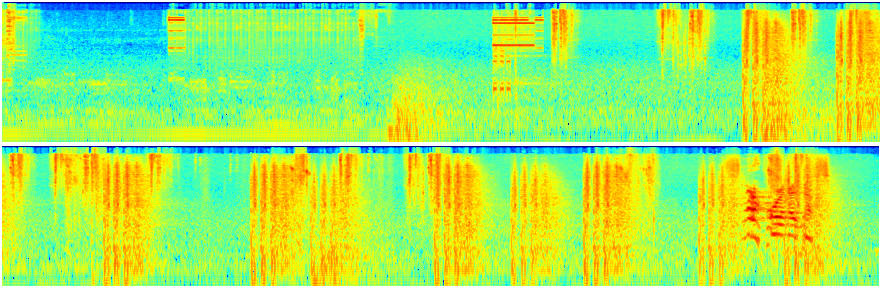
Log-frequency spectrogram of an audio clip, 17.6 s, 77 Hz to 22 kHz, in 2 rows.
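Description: Turret gunfire in Cyberpunk 2077 rattles out in repeated loud bursts of rapid shots separated by short pauses, following a quieter stretch with a low hum and a few brief clicks.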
